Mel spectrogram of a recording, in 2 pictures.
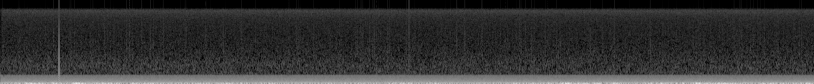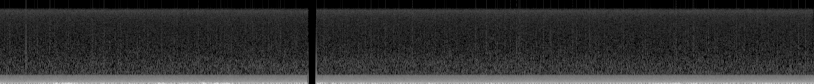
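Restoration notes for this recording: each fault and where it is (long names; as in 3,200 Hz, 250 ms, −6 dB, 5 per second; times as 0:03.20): surface crackle 41 per second −24 dBFS
mains hum 50 Hz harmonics 8 −24 dBFS
0:00.59: click −4 dBFS
0:04.09: click −11 dBFS
0:08.40: click −12 dBFS
0:11.22–0:11.30: drop-out 83 ms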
